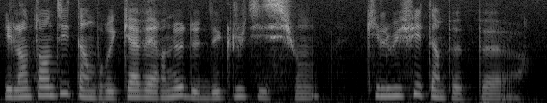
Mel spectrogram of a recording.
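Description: A woman narrating a novel in a measured, even reading style. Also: mid-range voice. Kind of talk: audiobook narration.

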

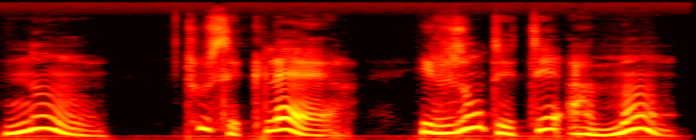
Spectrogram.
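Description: A woman's voice: medium pitch, sing-song, slow pace, dark tone, breathy edge, no echo, clean studio sound, exaggerated voice. A woman voicing a shrewd female card reader who answers in a curt, knowing way.

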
